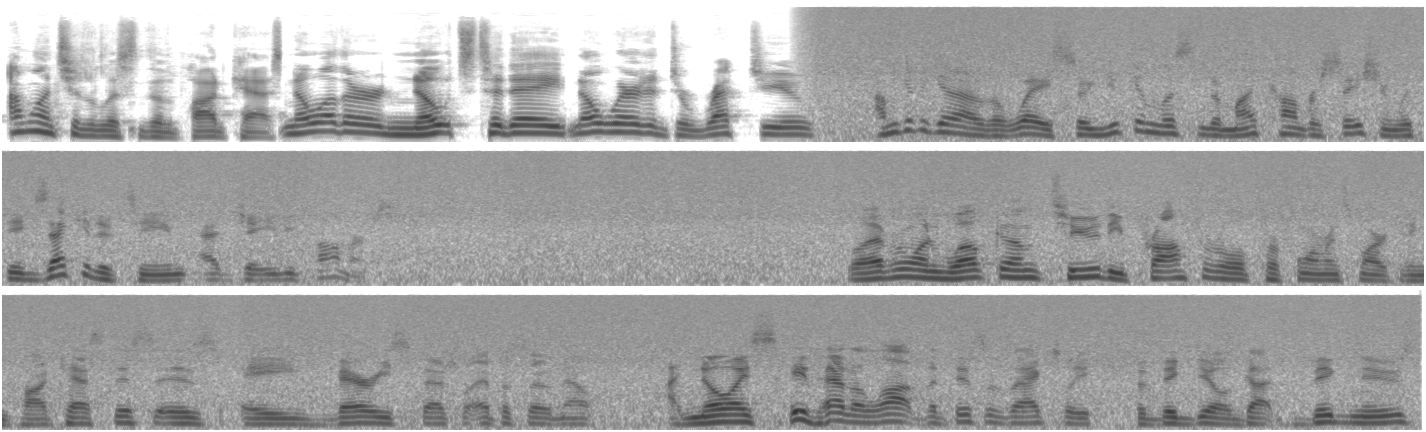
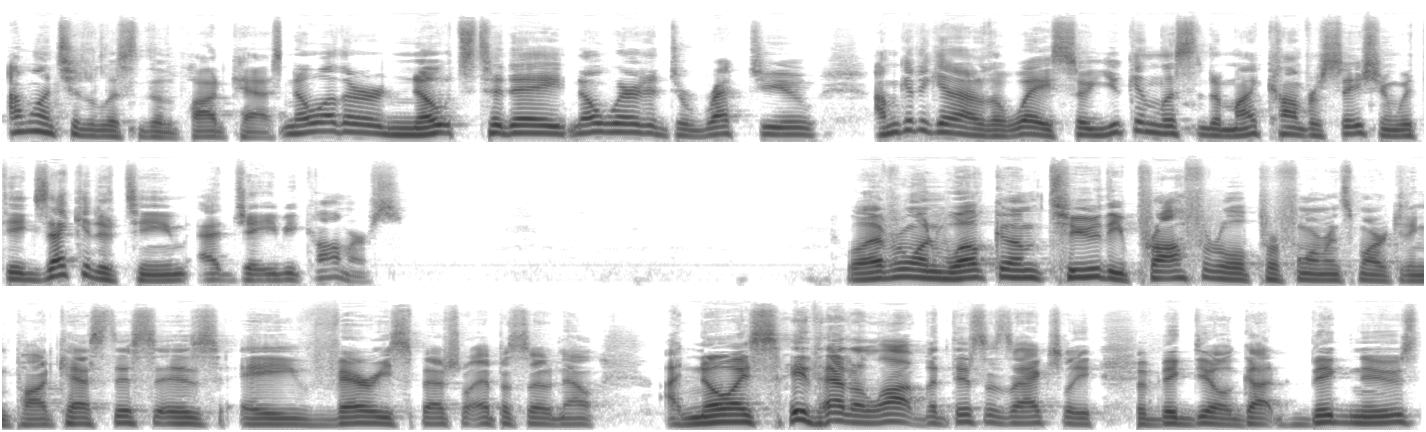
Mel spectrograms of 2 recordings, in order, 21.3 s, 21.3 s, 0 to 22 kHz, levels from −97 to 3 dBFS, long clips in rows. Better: second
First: hiss; loud; from 4 s on; 2 dB below the speech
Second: none

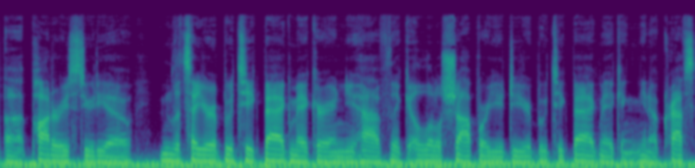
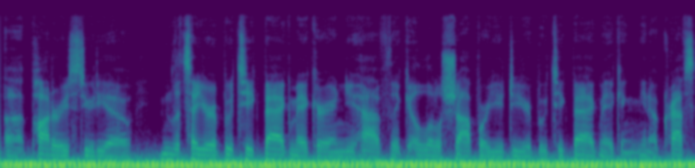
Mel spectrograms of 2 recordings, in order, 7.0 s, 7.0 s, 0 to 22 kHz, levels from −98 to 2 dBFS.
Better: first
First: low rumble; faint; throughout; 20 dB below the speech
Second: low rumble; loud; throughout; 6 dB below the speech

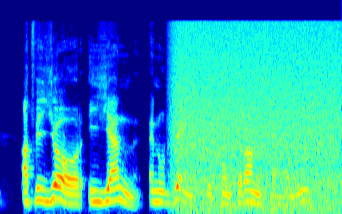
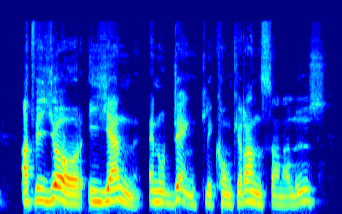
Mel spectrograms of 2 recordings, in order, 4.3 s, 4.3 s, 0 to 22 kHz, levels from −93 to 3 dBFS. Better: second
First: hiss; loud; from 2 s on; 3 dB below the speech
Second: none

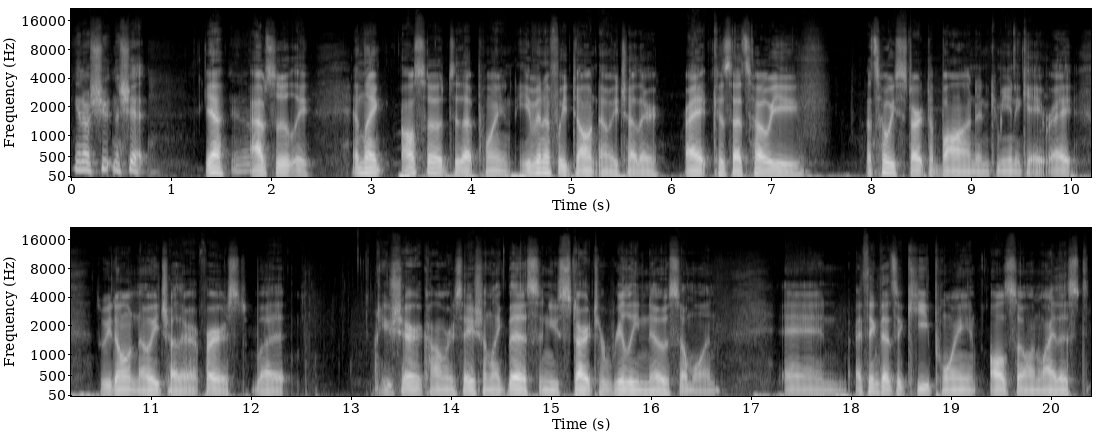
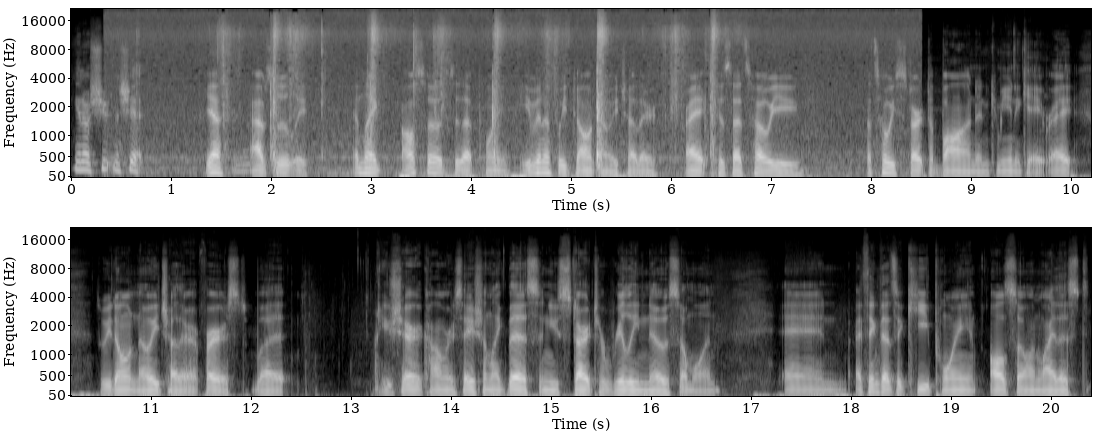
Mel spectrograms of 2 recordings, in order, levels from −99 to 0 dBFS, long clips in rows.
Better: first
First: none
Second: footsteps; loud; from 1.5 to 6.5 s; peak 4 dB above the speech

